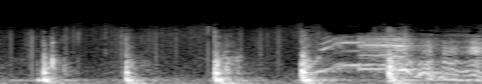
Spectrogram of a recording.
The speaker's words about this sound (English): Good heavens, there is a horse in the kitchen. Not anymore. He's coming right in here. Stand back, everybody.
